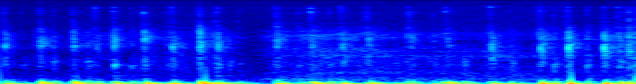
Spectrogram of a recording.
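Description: Quick, uneven clicks and clacks of a computer keyboard being typed on, close up and steady for several seconds with no speech.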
